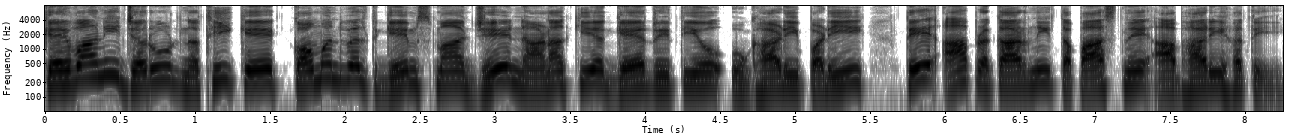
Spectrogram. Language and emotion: Gujarati, neutral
